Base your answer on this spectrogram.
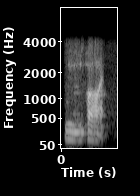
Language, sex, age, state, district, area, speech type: Manipuri, male, 30-45, Manipur, Imphal West, urban, conversation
